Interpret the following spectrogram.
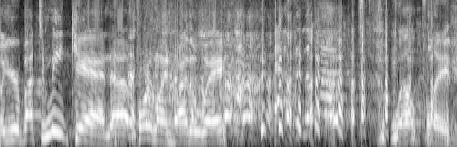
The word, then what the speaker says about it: Fräulein: Fräulein. Nice job. Yeah. Can you spell it? That's the question. The girl you're about to meet can. Fräulein, by the way.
